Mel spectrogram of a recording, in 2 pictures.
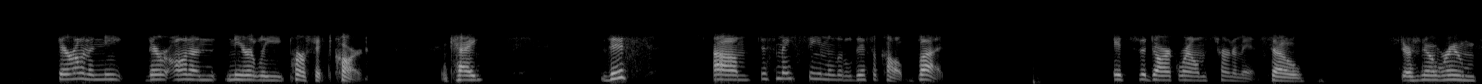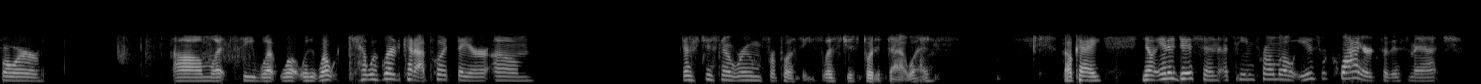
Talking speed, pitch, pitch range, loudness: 135 wpm, 210 Hz, 180-230 Hz, -32 LUFS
